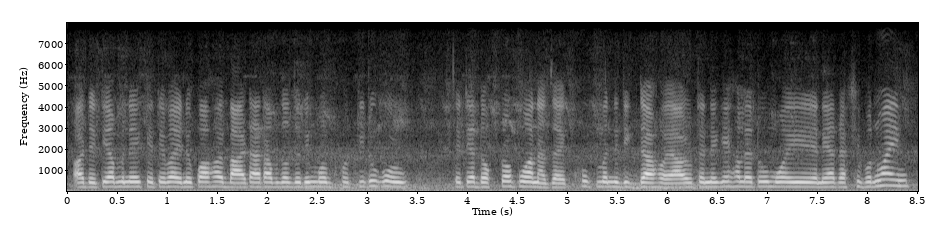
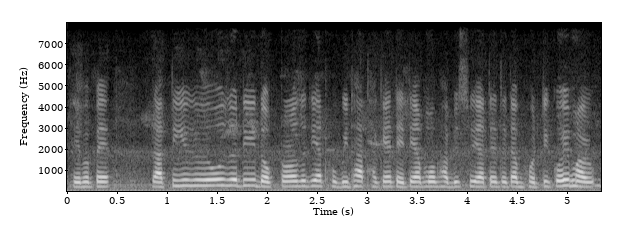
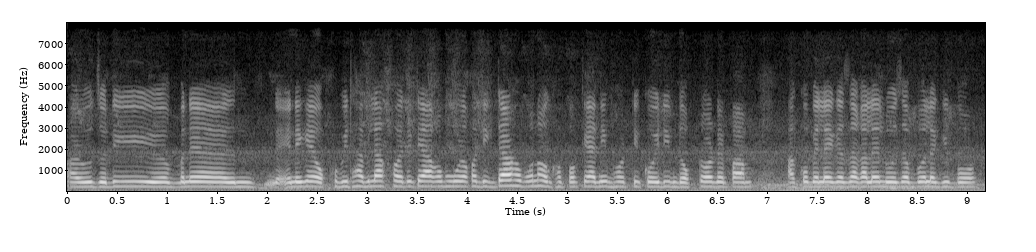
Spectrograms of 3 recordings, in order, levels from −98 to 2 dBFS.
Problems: constant background noise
